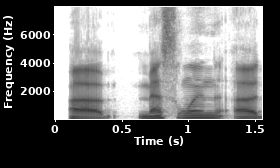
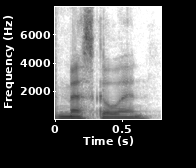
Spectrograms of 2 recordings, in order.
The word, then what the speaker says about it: mescaline: Mescaline derivative under a classified agreement. What was that? That word is mescaline. Oh, did I mispronounce it? My bad. That is Mescaline correct. derivative.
